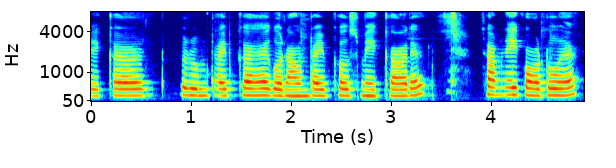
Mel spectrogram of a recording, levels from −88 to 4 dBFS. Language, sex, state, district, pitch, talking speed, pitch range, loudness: Hindi, female, Haryana, Jhajjar, 220 Hz, 195 wpm, 210-230 Hz, -16 LUFS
